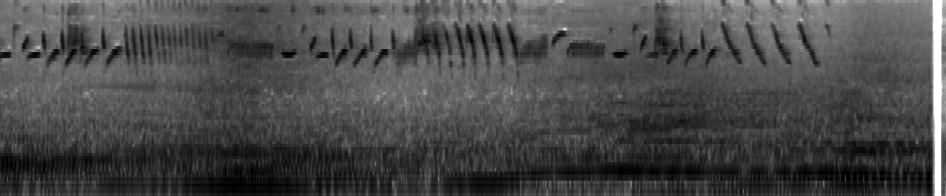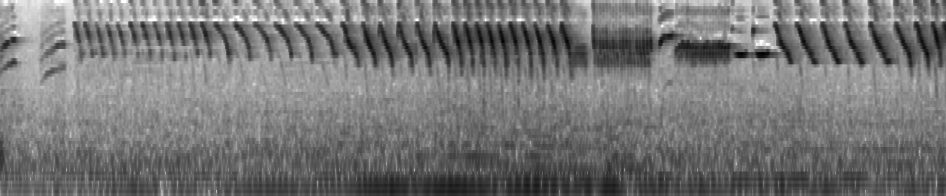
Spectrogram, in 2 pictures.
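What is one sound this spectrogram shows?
A canary sings a rapid, rolling song of high trills and chirps close by.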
